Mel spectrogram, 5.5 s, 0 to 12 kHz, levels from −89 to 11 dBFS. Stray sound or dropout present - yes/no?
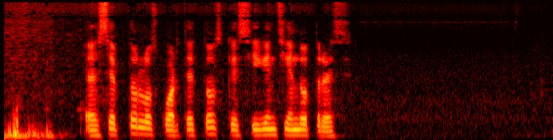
no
